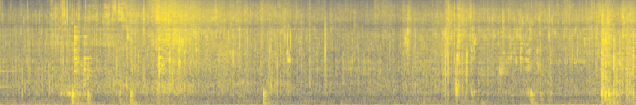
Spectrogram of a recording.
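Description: Banana-leaf-wrapped chicken parcels sizzling in oil in a pan, with a steady frying hiss and scattered knocks and scrapes as the parcels are turned over.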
